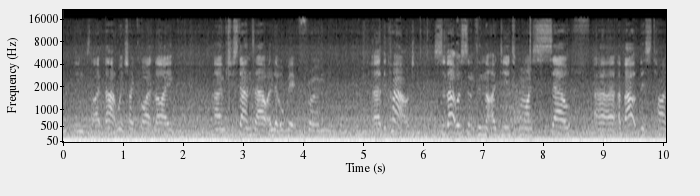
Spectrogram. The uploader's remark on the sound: all recorded from my 1968 Morris Minor, Peggy.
